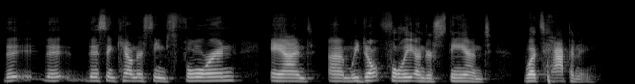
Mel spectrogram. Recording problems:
none

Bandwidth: 14.5 kHz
